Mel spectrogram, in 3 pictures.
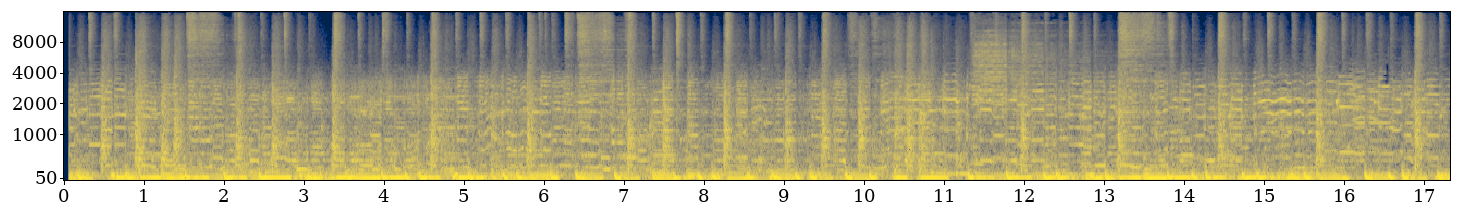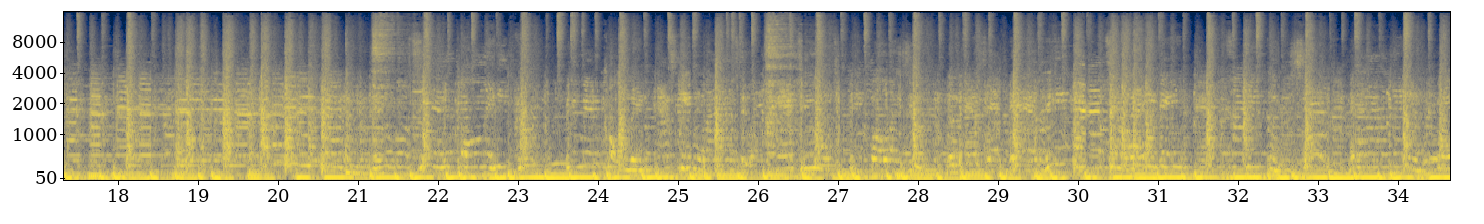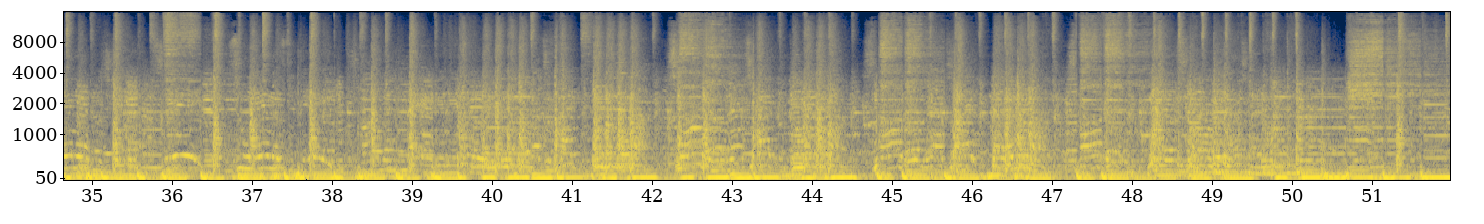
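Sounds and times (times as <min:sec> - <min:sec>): rock music with drums and guitar: 0:00.0 - 0:51.9.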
